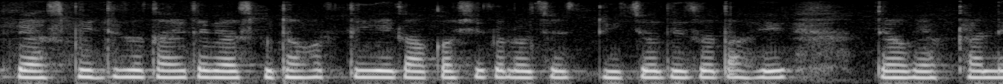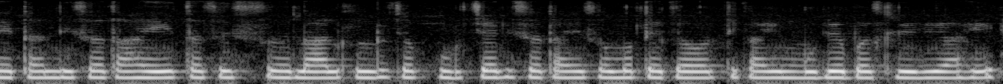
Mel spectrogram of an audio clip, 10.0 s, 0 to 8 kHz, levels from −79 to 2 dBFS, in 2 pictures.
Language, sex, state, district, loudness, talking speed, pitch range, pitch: Marathi, female, Maharashtra, Pune, -14 LUFS, 180 wpm, 230-240 Hz, 230 Hz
